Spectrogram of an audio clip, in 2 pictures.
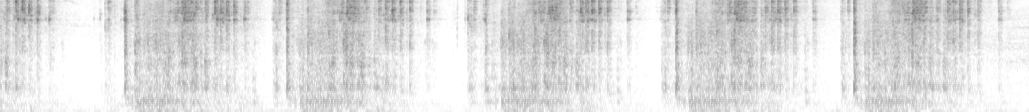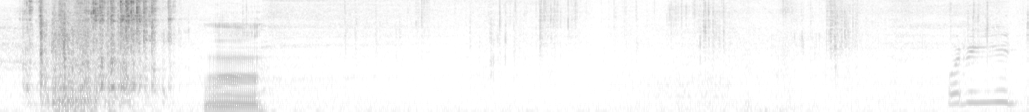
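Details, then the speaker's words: Antique garage-sale outboard on a gravity-feed fuel tank, choke open, switch on: six pull-cord cranks about a second apart, turns over but never fires because the fuel valve was shut off. "why don't you try turning the gas on whatever you mean it's supposed to be this way yes I can neither confirm nor deny that the fuel was shut off"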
